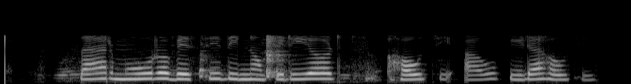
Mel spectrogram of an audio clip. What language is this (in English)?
Odia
